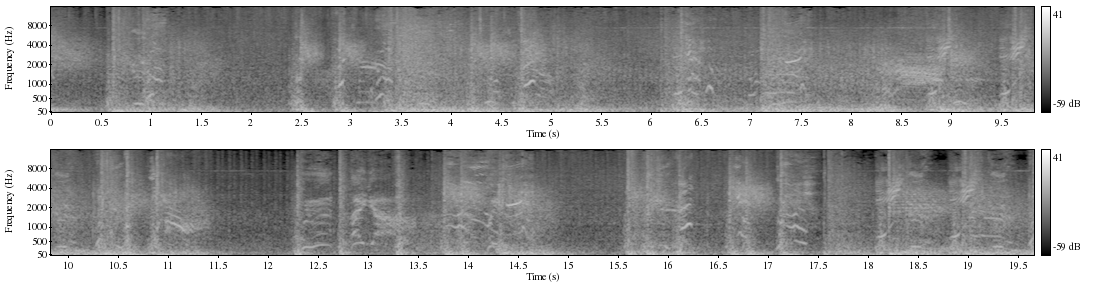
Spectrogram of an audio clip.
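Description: Fighting-game punches and kicks land with sharp thuds.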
